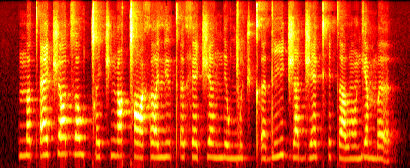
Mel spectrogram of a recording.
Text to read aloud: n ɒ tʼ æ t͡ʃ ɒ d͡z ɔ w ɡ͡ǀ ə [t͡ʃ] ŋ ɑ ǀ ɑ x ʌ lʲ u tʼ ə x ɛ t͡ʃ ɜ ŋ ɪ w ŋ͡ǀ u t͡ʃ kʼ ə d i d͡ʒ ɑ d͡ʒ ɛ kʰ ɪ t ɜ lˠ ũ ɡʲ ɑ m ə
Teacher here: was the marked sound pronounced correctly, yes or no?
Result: yes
